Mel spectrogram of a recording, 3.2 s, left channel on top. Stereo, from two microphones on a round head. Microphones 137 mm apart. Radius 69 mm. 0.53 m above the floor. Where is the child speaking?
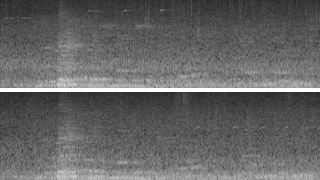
10° right (ahead or behind), 3 m; by 3.1 s 25° left (ahead or behind), 3 m.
